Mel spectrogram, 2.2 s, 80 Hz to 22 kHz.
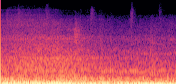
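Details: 1968 Cadillac Coupe de Ville V8, first start after sitting 5+ years: deep, steady low rumble with even firing, no knocks or misses; idles smoothly and sounds healthy.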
